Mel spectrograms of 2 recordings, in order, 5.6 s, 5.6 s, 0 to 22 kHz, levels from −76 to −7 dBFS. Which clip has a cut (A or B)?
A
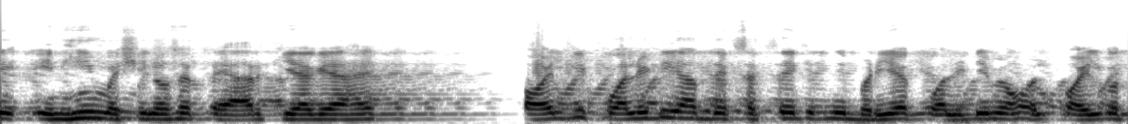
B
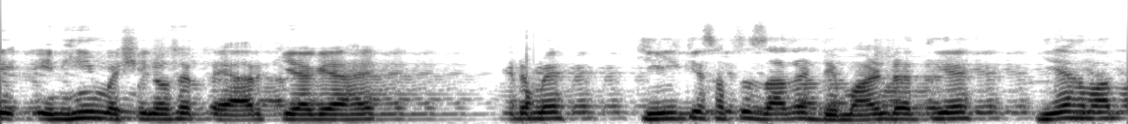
B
